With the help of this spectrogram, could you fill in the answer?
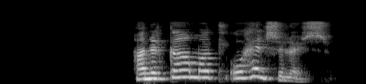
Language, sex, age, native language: Icelandic, female, 40-49, Icelandic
